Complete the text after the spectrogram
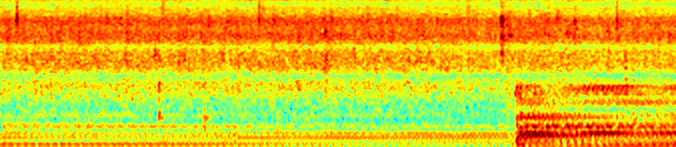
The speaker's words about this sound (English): There's a window looking out towards the back of the prison. You see just a grassy yard that leads to the back wall. Rain pouring down.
